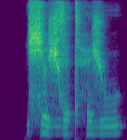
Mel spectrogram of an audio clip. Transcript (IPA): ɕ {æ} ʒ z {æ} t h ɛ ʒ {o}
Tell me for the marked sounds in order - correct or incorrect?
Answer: incorrect: ə, incorrect: ɛ, incorrect: u

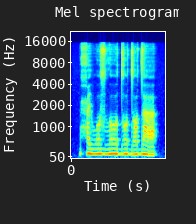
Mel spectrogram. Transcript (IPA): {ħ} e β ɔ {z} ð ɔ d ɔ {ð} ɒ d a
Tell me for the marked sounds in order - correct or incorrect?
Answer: correct, correct, incorrect: d

